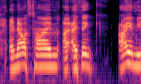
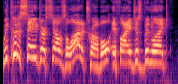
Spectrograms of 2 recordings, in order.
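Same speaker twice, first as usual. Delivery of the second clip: ordinary talk, nothing marked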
